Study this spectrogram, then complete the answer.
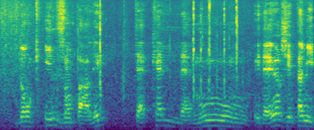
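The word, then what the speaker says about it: تكلموا: Il au pluriel, il masculin au pluriel, hum, c'est la marque finale, c'est le waw qui va se prononcer ou, suivi d'un alif qui ne se prononce pas. Donc ils ont parlé takallamu.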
